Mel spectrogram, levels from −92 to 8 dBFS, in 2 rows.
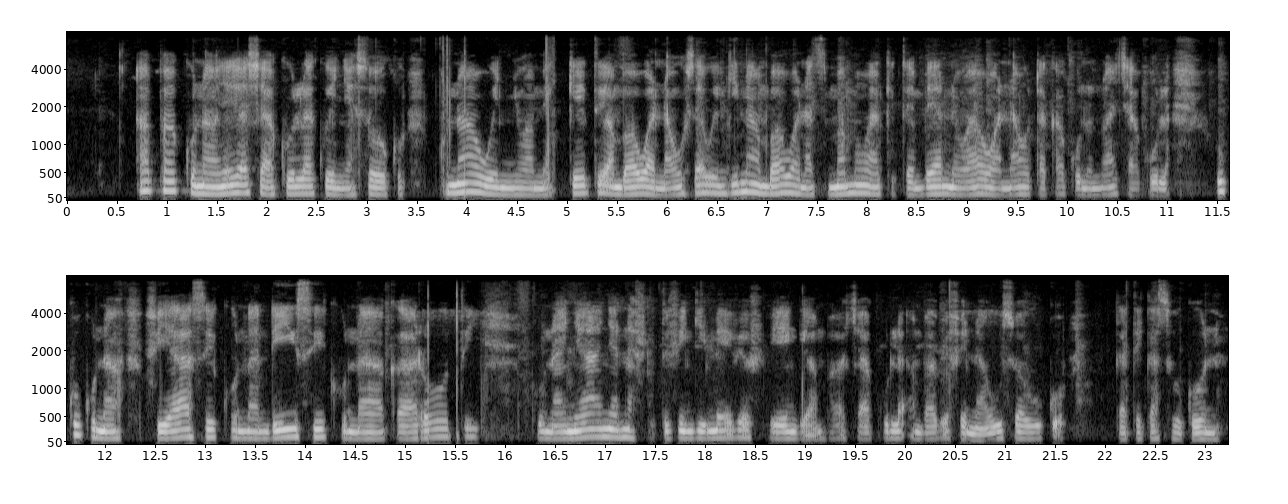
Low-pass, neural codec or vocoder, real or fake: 7.2 kHz; none; real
